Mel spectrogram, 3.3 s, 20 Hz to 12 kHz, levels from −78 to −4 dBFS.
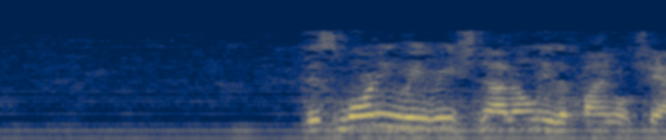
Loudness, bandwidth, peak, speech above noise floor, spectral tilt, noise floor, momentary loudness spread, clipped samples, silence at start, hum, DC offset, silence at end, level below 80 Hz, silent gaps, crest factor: -27 LUFS; 6.2 kHz; -12 dBFS; 28 dB; -6 dB/octave; -54 dBFS; 7 LU; under 0.1%; 1.15 s; none; under 0.1%; 0 s; -50 dBFS; none; 16 dB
